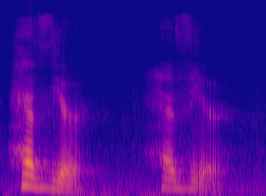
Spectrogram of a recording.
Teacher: We can make it sound like two syllables instead of three.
